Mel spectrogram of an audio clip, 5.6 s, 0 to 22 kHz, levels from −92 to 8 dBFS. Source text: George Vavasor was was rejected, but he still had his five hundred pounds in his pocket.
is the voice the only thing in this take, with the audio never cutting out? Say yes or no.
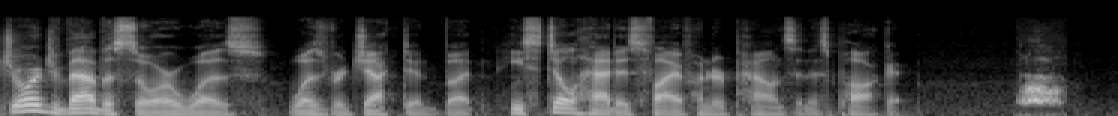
no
